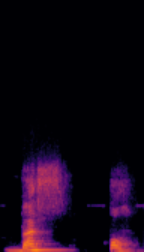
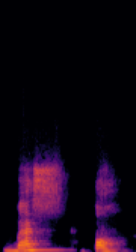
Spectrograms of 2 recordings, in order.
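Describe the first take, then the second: The two takes are said the same way.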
